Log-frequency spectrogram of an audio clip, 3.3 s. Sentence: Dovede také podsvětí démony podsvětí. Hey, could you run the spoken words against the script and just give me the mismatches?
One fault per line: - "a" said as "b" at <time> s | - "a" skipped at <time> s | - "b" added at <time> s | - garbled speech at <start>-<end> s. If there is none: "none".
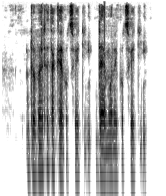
none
